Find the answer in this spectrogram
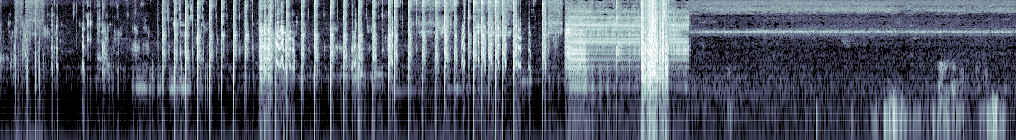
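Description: Rapid metallic clicking and rattling of hand tools on a loader gearbox's steel gear and shaft, with a sharp metal knock about eight seconds in. After that only a faint steady high tone remains.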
